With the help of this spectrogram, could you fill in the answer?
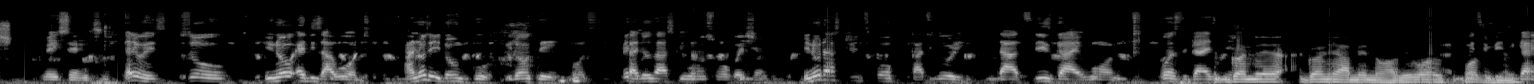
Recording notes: Pardon the bad audio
